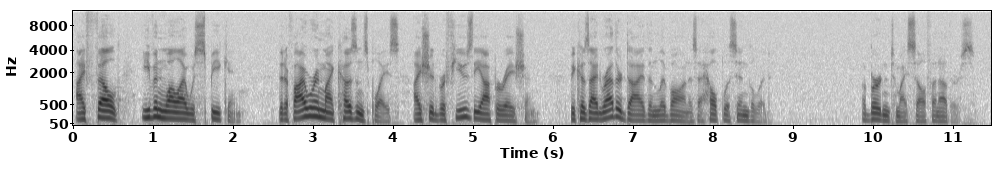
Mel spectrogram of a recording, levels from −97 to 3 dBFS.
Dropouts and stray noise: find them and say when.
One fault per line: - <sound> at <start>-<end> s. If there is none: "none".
none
